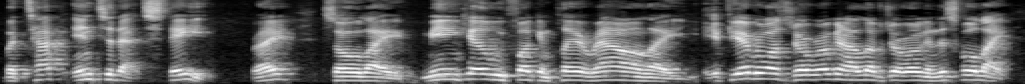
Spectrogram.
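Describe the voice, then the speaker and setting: A man's voice: fairly high pitch, animated, normal speed, hardly any pauses, a bit bright. A man in his thirties talking in a casual chat, profane and hyped, filling his talk with "bro" and "right?". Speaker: podcast guest.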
